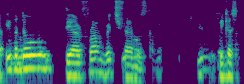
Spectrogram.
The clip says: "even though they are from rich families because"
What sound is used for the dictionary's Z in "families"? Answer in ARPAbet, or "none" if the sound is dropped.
none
